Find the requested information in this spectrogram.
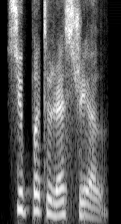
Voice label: "superterrestrial", Indian

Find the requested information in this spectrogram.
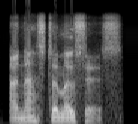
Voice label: "anastomosis", British

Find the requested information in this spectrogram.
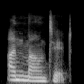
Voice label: "unmounted", Indian

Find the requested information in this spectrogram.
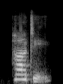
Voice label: "hearty", Indian

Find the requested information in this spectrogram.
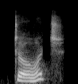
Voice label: "torch", Indian

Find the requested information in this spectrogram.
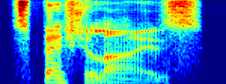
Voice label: "Specialize", British

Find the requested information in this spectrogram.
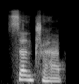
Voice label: "suntrap", Indian

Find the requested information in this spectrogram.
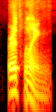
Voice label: "earthling", American

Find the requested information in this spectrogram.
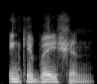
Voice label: "incubation", American

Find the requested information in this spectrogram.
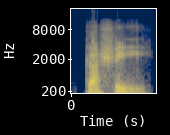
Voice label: "gushy", American

